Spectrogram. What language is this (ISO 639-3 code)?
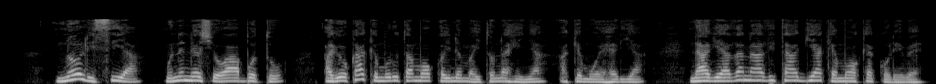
kik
